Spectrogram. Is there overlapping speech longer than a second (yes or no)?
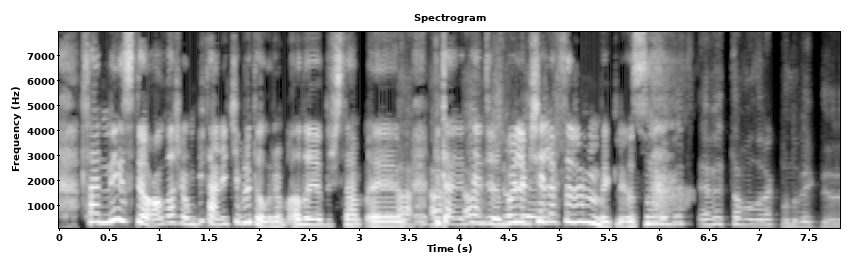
yes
